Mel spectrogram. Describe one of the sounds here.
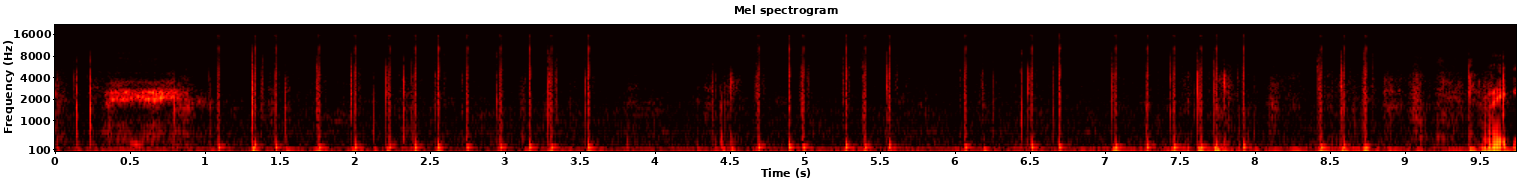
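Phone keyboard keys click rapidly while typing.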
